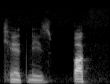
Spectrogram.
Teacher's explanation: Middle Chinese had that K, which is preserved in Cantonese Bak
